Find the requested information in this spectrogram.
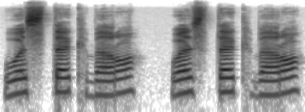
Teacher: را کے اوپر زبر ہے، موٹا پڑھا جائے گا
